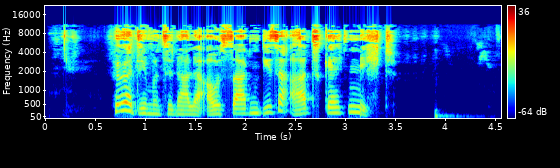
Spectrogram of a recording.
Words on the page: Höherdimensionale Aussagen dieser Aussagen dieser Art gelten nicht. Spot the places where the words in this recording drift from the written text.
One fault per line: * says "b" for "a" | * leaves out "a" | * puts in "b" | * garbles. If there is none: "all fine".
* leaves out "Aussagen dieser"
